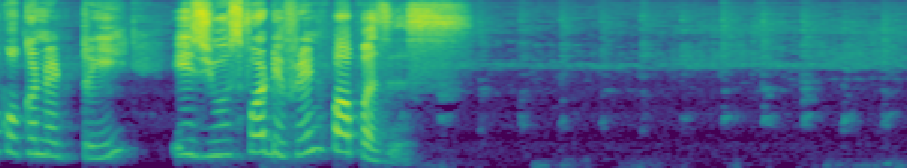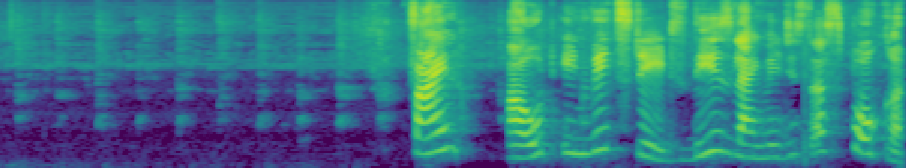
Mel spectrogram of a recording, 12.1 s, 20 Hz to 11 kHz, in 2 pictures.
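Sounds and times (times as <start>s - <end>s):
rapid regular ticking: 1.5s - 12.0s.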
